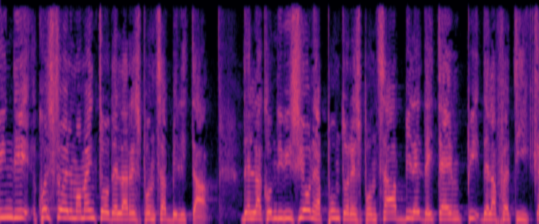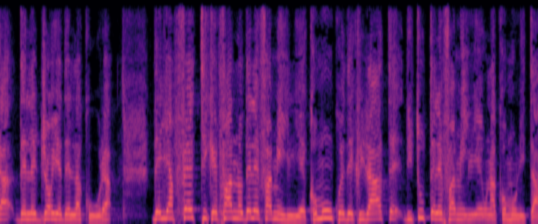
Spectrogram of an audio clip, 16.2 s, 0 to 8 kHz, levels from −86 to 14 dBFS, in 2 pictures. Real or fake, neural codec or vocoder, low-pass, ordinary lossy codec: real; none; none; none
